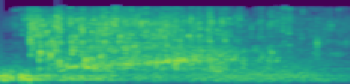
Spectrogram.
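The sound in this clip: Holy water is poured in a steady, splashing trickle of liquid that eases off slightly toward the end. No one speaks.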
